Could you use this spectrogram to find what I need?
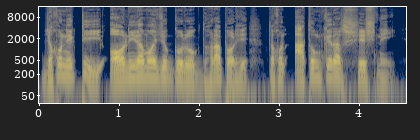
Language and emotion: Bengali, neutral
